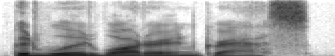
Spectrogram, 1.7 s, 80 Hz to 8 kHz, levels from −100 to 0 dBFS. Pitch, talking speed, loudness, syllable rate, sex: 180 Hz, 180 wpm, -19 LUFS, 4.1 syllables/s, female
